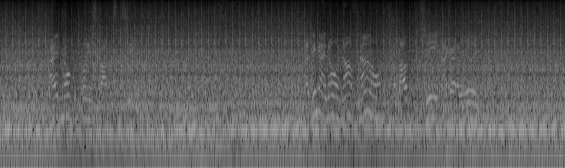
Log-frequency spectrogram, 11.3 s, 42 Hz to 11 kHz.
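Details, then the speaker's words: Ford 655A backhoe diesel idling at constant pitch with steady even clatter, hydraulic squeaks over top; engine sounds good, blow-by basically none, normal idle. "so the engine sounds good I'm not worried about that at all"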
